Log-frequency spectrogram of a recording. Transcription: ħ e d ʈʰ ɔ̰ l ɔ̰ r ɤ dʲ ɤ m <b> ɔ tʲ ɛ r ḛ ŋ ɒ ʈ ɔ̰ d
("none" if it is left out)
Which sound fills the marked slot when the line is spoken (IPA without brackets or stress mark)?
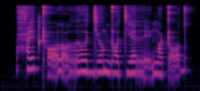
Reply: ɖ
